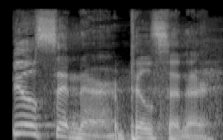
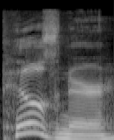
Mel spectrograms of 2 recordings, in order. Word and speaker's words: Pilsener: Not Pilsner. Pilsener. Which is the name of the city and the style of beer. Right. This is Pilsener. Pilsener. Pilsener. Because it's Where's it from? Because it's made in El Salvador. So they actually they spelled it out like how they would pronounce it. Pilsener.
